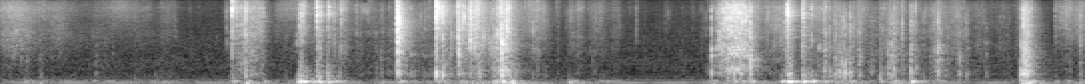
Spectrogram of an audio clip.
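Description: A sealed trading-card box being opened and unpacked by hand: plastic shrink-wrap crinkling and tearing, and cardboard boxes knocking onto a desk mat in several short bursts, with a sharp knock near the end.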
